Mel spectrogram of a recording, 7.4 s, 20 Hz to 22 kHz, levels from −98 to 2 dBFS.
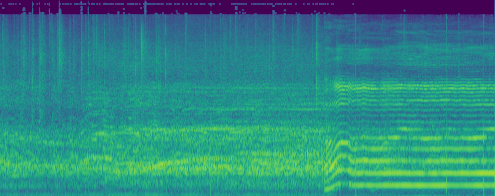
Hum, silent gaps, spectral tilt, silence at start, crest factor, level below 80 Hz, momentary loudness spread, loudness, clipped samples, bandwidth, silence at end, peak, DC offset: none; none; -2.5 dB/octave; 0 s; 14 dB; -46 dBFS; 9 LU; -17 LUFS; under 0.1%; over 20 kHz; 0 s; -4 dBFS; under 0.1%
